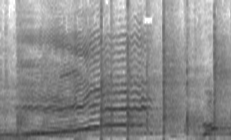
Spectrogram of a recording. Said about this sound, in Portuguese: Ó, é pra aplaudir de pé igreja.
